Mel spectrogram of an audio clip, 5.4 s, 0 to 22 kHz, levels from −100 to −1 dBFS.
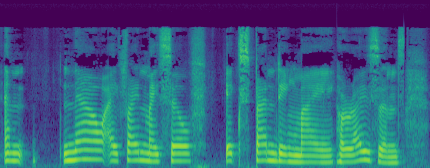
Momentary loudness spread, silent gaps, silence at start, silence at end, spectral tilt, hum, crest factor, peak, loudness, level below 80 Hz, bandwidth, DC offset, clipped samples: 5 LU; none; 0.05 s; 0.05 s; -4.5 dB/octave; none; 18 dB; -4 dBFS; -20 LUFS; -52 dBFS; 11.5 kHz; under 0.1%; under 0.1%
